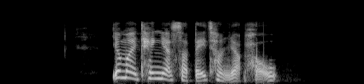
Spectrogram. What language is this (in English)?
Cantonese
